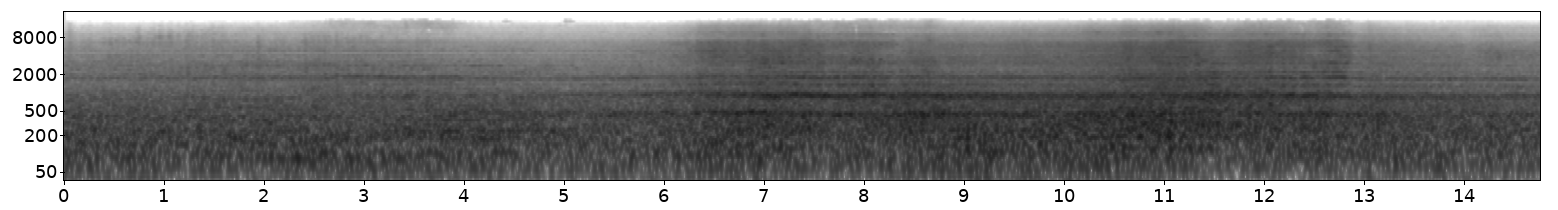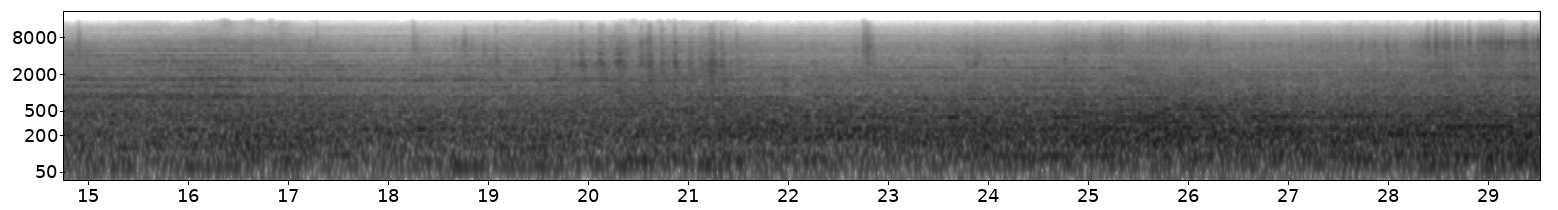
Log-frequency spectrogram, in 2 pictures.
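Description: Container flat wagons of a freight train rolling past close by: a steady rumble and clatter of steel wheels on the rails. From about six to thirteen seconds in it grows louder, with a ringing, squealing tone from the wheels.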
